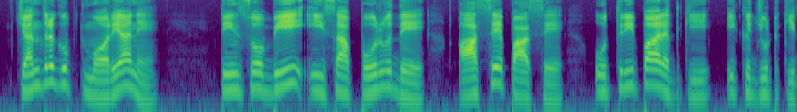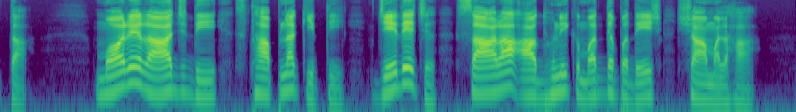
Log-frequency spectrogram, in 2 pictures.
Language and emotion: Dogri, neutral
